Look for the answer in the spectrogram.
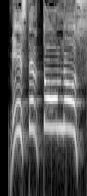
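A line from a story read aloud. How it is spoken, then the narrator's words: Loud shout. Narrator (Russian): громко закричала Люси прямо в ухо Фавну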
